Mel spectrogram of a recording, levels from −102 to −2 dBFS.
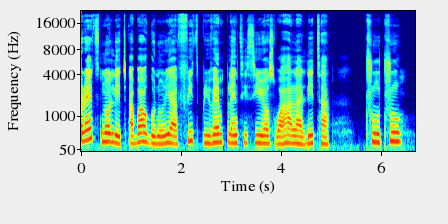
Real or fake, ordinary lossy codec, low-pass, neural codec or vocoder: fake; none; none; vocoder, 48 kHz, 128 mel bands, Vocos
